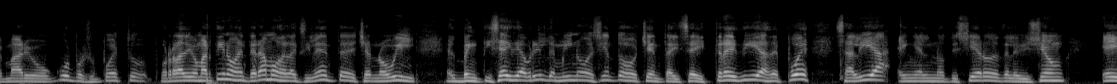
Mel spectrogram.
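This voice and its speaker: Male host, slightly high pitch, dry studio sound, chatty, jokey, reads out listener greetings. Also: moderate pace, no room sound. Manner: chatty, joking asides and greetings. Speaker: radio and live-stream host. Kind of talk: reading out listener comments.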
